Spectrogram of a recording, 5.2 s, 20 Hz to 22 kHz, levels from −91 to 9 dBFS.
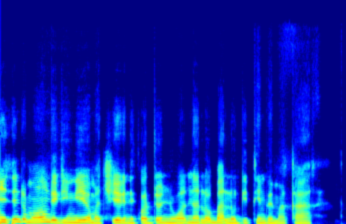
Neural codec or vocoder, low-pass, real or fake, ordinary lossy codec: autoencoder, 48 kHz, 32 numbers a frame, DAC-VAE, trained on Japanese speech; 19.8 kHz; fake; none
